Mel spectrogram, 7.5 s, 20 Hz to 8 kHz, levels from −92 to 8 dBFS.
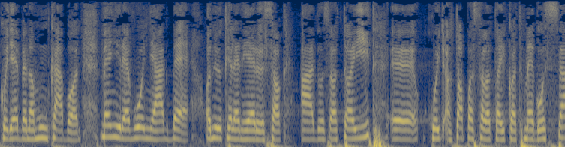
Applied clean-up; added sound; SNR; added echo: none; none; none; none.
